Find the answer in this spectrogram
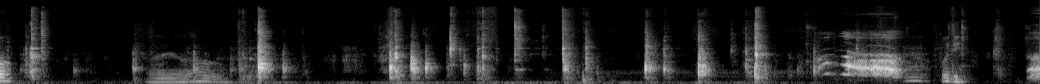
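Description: Hard plastic toy pieces knocking and clattering in a scattered series of sharp clicks as a plastic ball-drop tower is handled and pulled apart, with a child's short vocal sounds about two seconds in and again near the end.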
